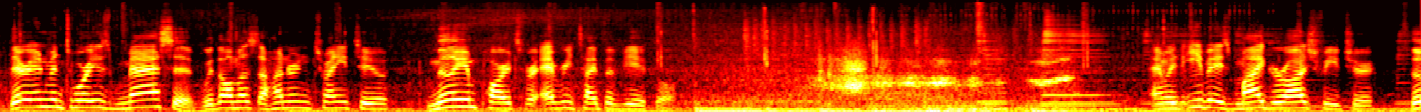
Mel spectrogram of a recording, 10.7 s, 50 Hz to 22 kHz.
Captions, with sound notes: Their inventory is massive, with almost 122 million parts for every type of vehicle. (tires screeching) And with eBay's my garage feature,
